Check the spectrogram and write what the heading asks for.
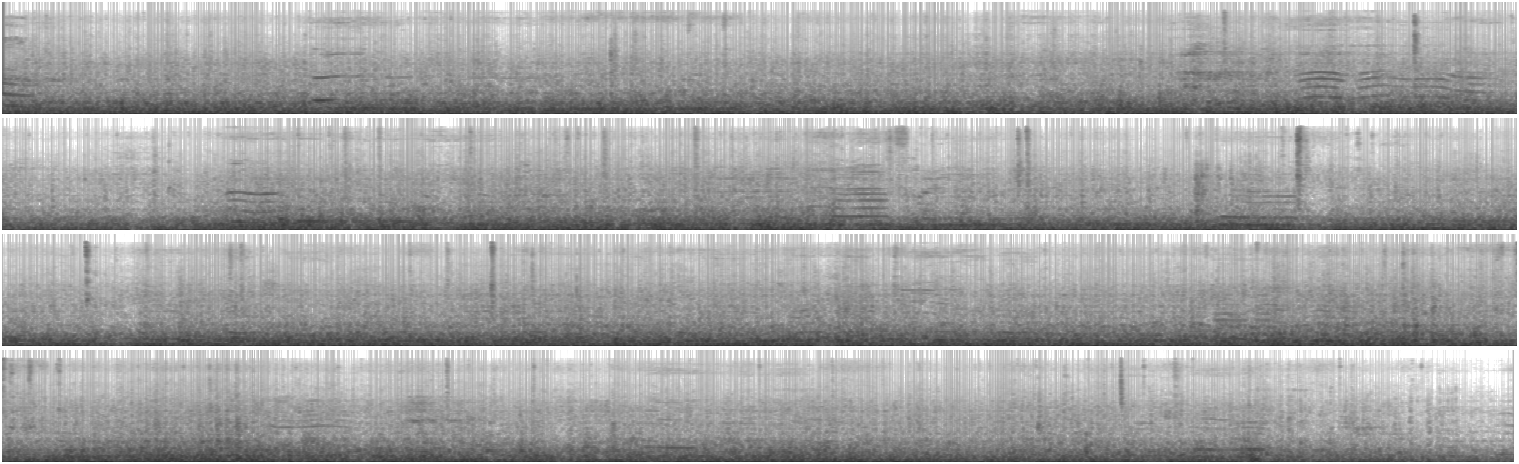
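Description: Steady low rumble of a car driving on a gravel road, tyre and engine noise heard inside the cabin. It gets quieter near the end.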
